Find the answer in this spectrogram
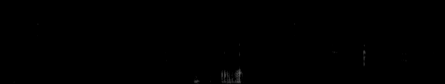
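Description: Near silence with faint, scattered computer mouse clicks, and one slightly louder short knock about two seconds in.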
